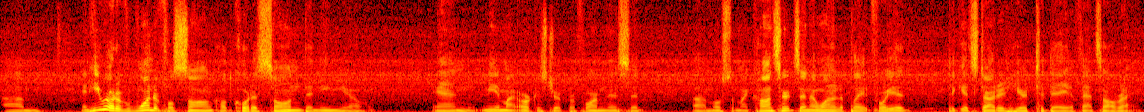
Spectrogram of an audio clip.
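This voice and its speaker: A man who plays piano chatting in a friendly, relaxed way on a video call and introducing his song. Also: lowish voice, fairly quick, slight background noise, low-quality recording. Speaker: pianist guest. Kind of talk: casual chat.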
